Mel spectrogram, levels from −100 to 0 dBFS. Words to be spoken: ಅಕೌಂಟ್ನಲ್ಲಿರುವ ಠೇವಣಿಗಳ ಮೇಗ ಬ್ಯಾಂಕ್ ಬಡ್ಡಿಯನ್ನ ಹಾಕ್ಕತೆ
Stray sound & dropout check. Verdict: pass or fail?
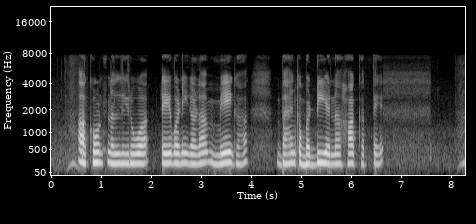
pass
